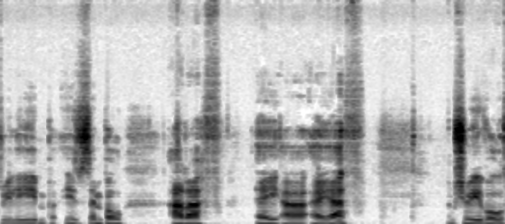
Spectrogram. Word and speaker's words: araf: of the day is araf which i can spell this one on the screen because if you read it in english you'll say it right so it's really even is simple adaf a-r-a-f i'm sure you've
